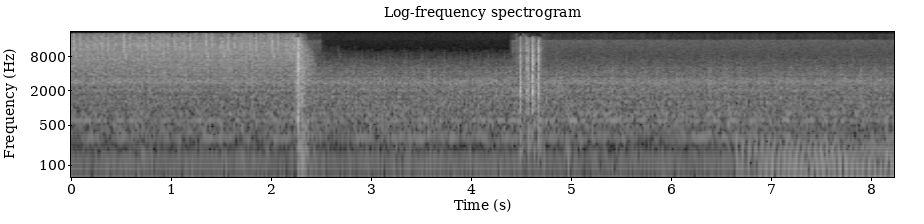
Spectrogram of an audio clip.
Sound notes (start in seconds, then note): 2.2 car door slams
